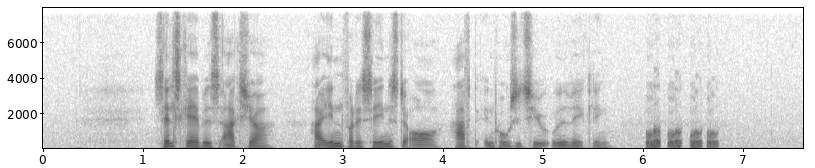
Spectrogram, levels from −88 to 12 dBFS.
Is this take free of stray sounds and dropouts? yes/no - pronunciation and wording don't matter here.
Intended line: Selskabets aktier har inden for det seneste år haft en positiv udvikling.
no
